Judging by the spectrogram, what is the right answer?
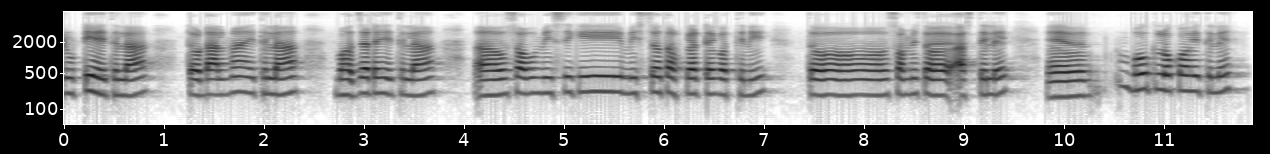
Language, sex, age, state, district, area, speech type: Odia, female, 30-45, Odisha, Kendujhar, urban, spontaneous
